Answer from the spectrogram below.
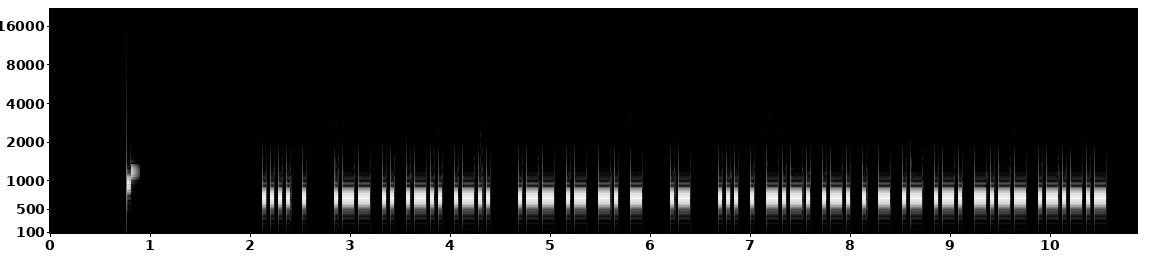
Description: Morse code, heard as a keyed tone, about 30 wpm, 700 Hz. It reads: HE WILL WANT A SECRETARY.
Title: Sentences from Top 1300 Words 30wpm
